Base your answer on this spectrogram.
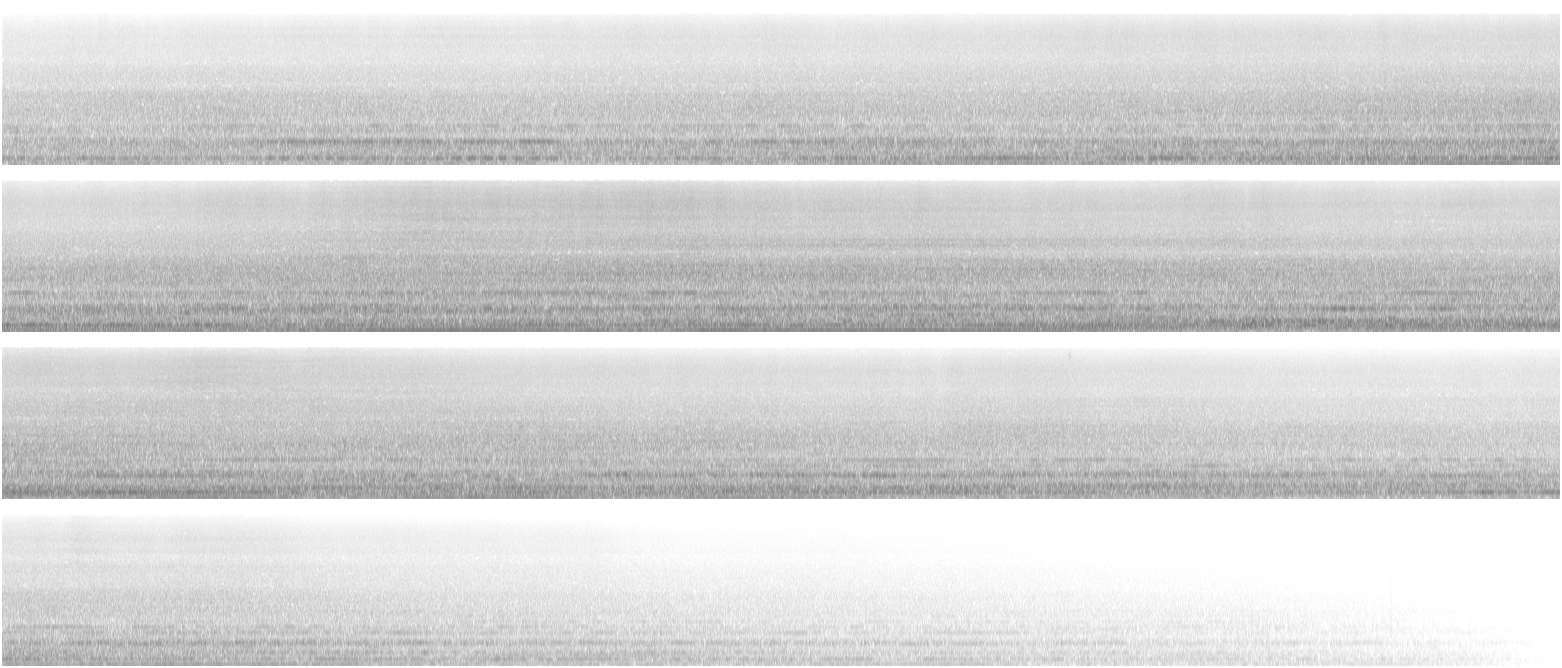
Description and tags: a street cleaning car in Kiel-Gaarden (Germany)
